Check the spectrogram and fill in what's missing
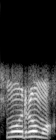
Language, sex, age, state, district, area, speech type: Kannada, female, 18-30, Karnataka, Uttara Kannada, rural, conversation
